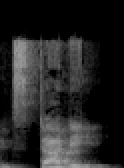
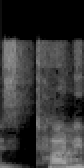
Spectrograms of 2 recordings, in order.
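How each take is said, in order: First: স্টাডি with ট, no puff of breath; unaspirated T. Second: স্টাডি with a breath puff after T, like ঠ; aspirated T. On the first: Teacher models the correction for students, স্টাডি with ট sound. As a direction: say স্টাডি with a plain retroflex T. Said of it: "ট এর মতো উচ্চারণ হবে". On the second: Teacher shows students a wrong reading, স্টাডি with ঠ sound. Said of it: "তাহলে কিন্তু হলো না". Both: Shown as a demonstration.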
